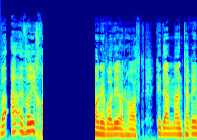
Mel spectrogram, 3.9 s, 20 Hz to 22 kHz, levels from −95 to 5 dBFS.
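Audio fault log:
0.84–1.90 s, playback stall: the speech halts mid-flow and the output drops to silence for about 1.05 s before the audio resumes. The gap is silence rather than a fade, and it is far too long to be a click or dropout. The likely cause is the player running short of buffered data, or its audio thread being blocked, so nothing reached the output until it caught up.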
